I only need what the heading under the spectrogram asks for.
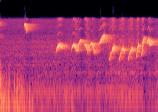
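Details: Neighbour's white-rumped shama: one high thin whistle, a short gap, then a lively stream of loud slurred whistles, each note swooping upward and repeated rapidly, with some low knocking early on.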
